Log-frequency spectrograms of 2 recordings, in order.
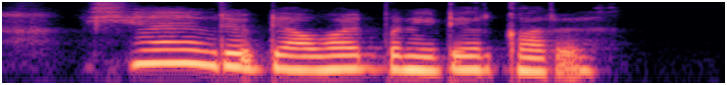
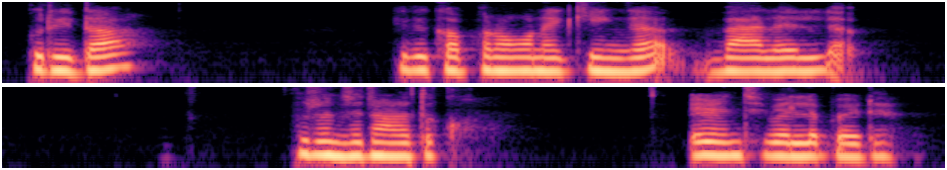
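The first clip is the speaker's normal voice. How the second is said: stern boss; 4 semitones lower, 4 dB quieter than usual. Acted. JK firing Leah, low stern voice.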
